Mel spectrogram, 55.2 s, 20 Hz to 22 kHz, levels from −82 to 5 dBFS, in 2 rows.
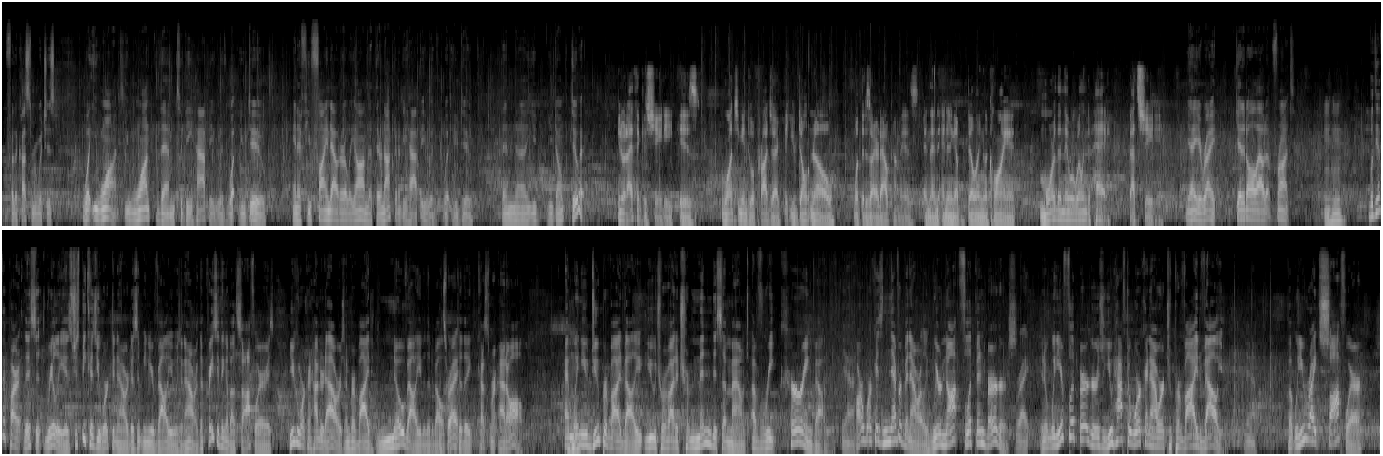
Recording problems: murmuring crowd; noticeable; throughout; 15 dB below the speech

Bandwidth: 15.5 kHz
